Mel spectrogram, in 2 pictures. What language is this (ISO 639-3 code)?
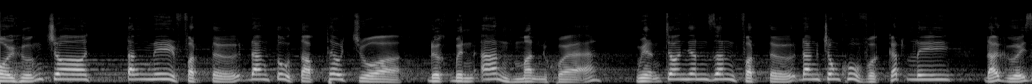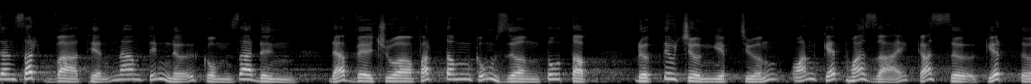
vie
